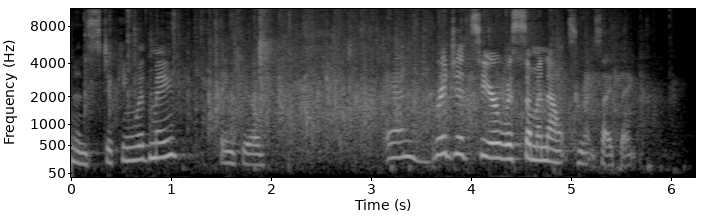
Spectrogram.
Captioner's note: applause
